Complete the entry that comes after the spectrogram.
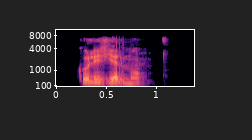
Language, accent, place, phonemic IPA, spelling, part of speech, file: French, France, Lyon, /kɔ.le.ʒjal.mɑ̃/, collégialement, adverb, LL-Q150 (fra)-collégialement.wav
- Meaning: collegially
